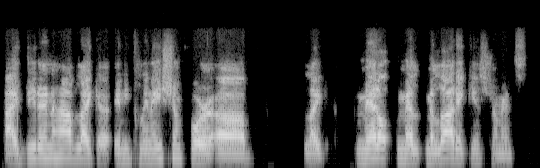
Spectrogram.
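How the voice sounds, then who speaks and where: A man's voice: high voice, normal speed, bright, forceful tone, no echo. A man in his forties from Colombia, a drummer guest on a podcast, talking loosely with many fillers and restarts. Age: 40s. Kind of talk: casual interview chat.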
